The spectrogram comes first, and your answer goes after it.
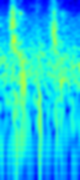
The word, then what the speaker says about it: Chupa Chups: That's weird that you call it that, a Chupa Chup. In Australia, we call it a Chuppa Chup. A Chuppa Chup. Yeah, but I mean, it's a regional pronunciation.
